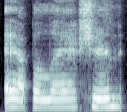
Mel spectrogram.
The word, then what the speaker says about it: Appalachian: Um, it's got beach, farmland, and mountains, which is part of the uh Appalachian, that's how it's pronounced.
